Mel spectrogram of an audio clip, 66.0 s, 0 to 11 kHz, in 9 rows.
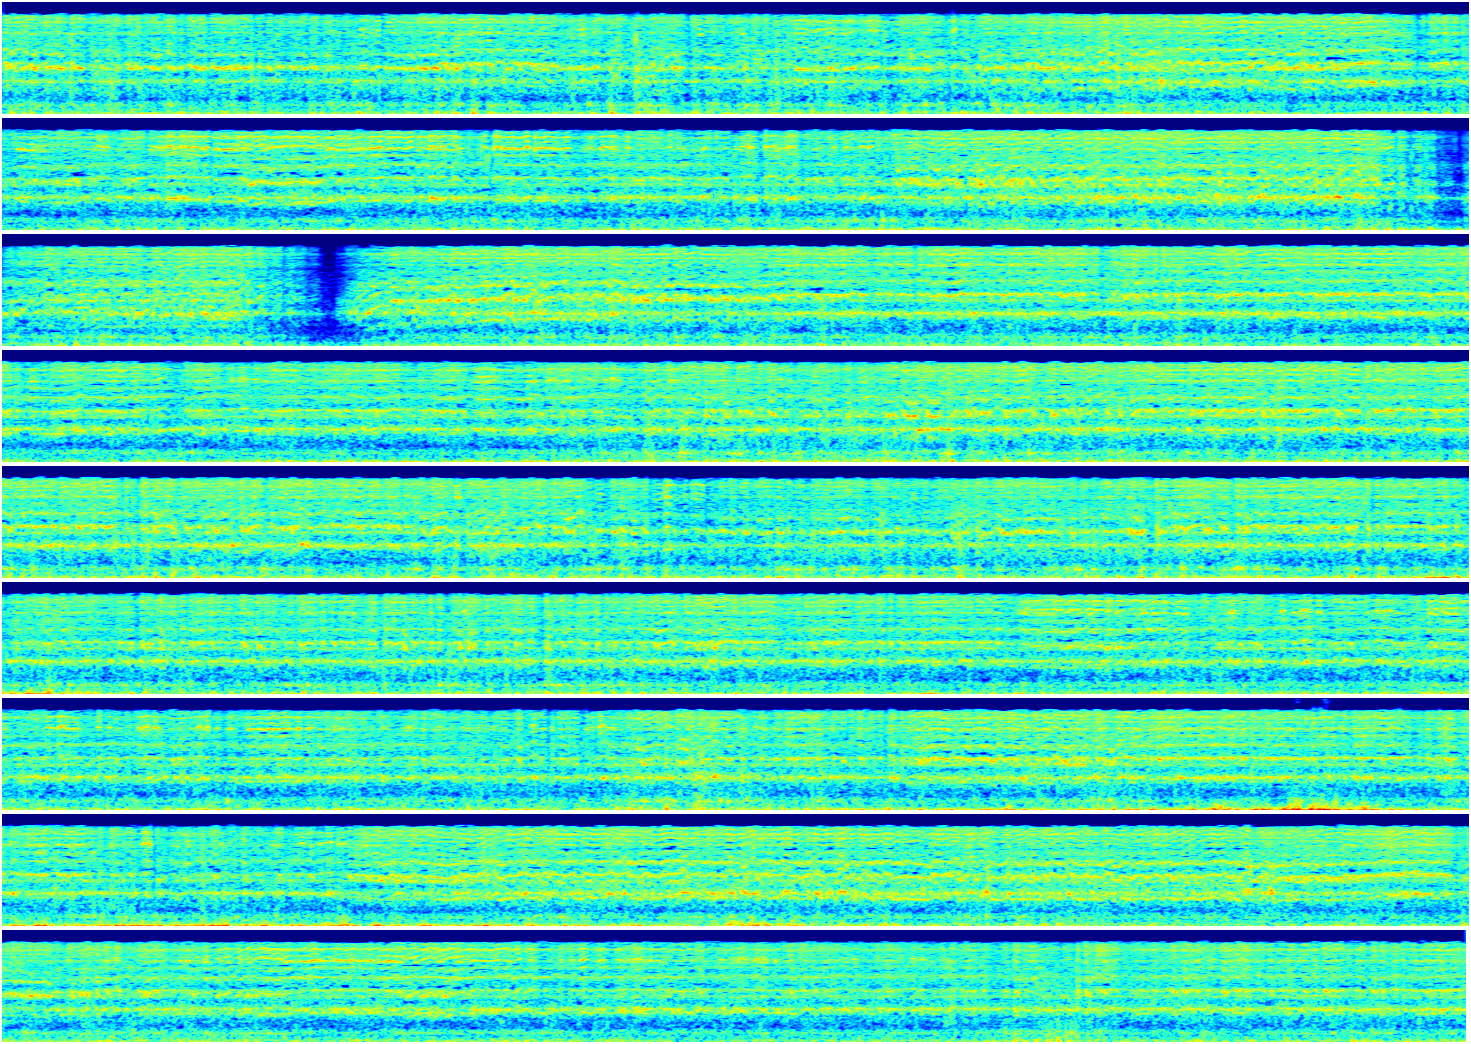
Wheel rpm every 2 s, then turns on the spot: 200, 200, 200, 220, 230, 230, 180, 130, 160, 230, 230, 230, 230, 230, 230, 230, 200, 210, 230, 230, 230, 230, 230, 230, 220, 230, 210, 190, 190, 220, 230, 230, 230.
none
